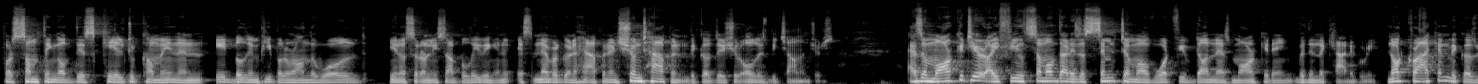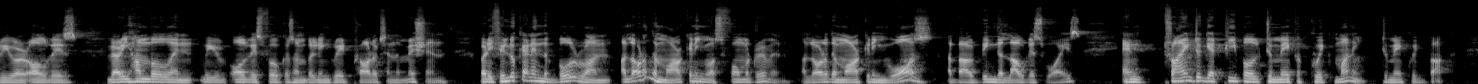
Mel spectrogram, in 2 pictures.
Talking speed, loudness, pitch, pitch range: 235 wpm, -20 LUFS, 110 Hz, 100-125 Hz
